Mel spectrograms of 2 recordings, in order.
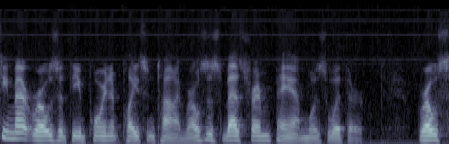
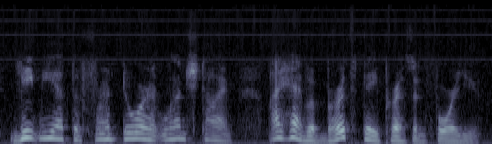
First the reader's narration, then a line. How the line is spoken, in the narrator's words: Rose whispered in his ear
